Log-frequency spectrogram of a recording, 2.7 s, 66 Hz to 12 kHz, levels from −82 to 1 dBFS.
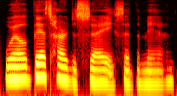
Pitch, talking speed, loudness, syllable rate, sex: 145 Hz, 180 wpm, -17 LUFS, 3.3 syllables/s, female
